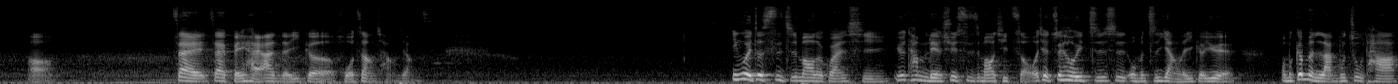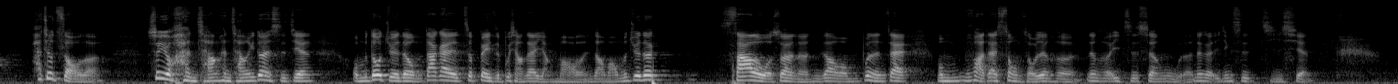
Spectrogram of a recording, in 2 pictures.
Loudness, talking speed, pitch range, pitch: -27 LUFS, 295 characters per minute, 115-165 Hz, 150 Hz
